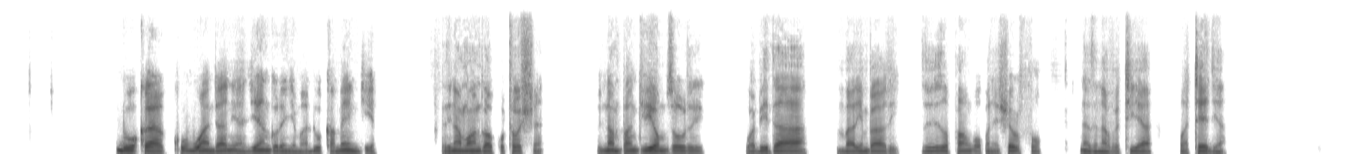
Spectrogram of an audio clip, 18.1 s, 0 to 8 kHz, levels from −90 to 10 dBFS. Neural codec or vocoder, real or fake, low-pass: codec, 16 kHz, 1.1 kbps, Voila-Tokenizer; fake; 7.2 kHz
